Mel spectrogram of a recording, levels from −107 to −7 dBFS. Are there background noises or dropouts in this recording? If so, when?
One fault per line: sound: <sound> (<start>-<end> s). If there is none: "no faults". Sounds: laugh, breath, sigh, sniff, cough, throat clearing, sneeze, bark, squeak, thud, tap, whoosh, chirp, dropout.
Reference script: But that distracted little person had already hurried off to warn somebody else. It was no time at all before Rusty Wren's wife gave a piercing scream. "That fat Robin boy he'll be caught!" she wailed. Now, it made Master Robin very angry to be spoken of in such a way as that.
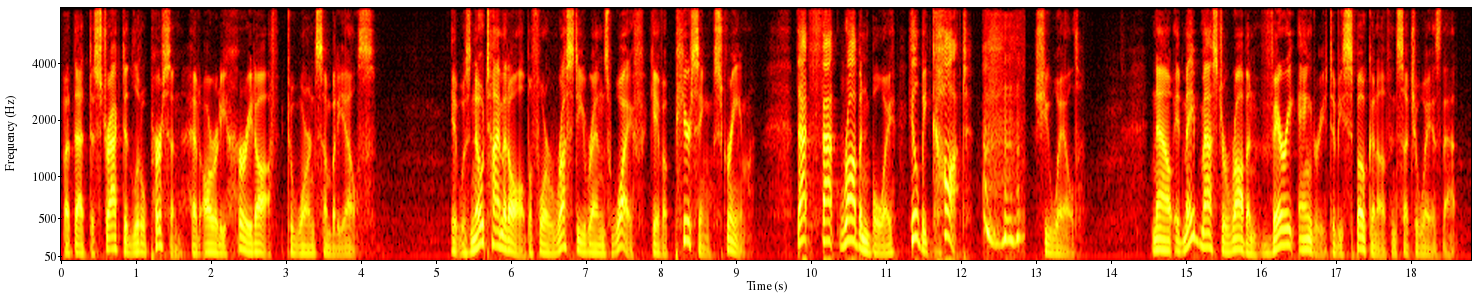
sound: laugh (12.3-12.9 s)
